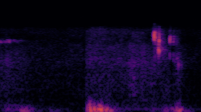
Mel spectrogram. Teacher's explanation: ঠোঁটের সঙ্গে ঠোঁটকে শক্তভাবে না মিলে একেবারে আলতোভাবে লাগানো, বা বলতে পারি যে সর্বনিম্ন একটা ফাঁকা রাখা দুই ঠোঁটের মাঝে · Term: মিম সাকিনের ইকফা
